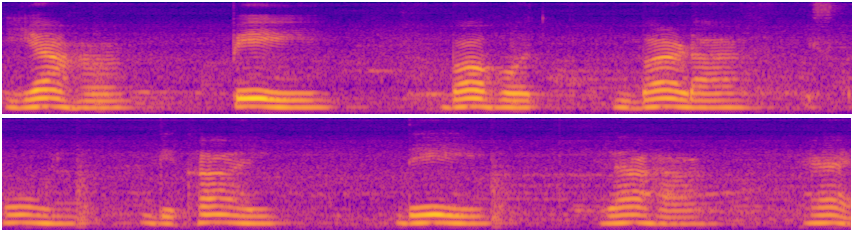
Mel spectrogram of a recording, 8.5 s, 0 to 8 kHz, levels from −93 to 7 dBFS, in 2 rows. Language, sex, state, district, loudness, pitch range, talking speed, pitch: Hindi, female, Chandigarh, Chandigarh, -16 LUFS, 185-210 Hz, 65 wpm, 195 Hz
